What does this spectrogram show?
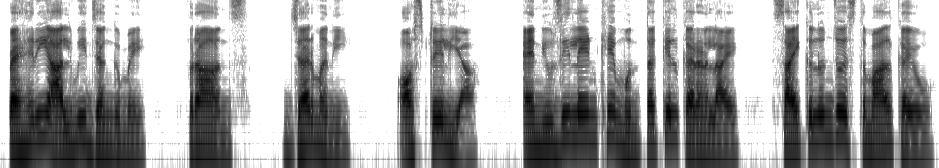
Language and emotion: Sindhi, neutral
